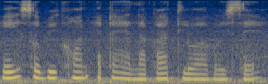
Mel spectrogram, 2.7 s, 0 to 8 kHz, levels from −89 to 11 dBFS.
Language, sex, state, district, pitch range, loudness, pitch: Assamese, female, Assam, Kamrup Metropolitan, 175-220 Hz, -16 LUFS, 195 Hz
